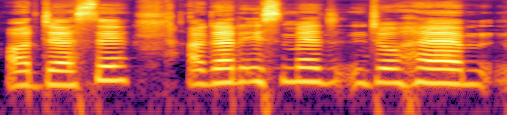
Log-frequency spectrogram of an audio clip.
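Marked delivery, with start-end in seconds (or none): none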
